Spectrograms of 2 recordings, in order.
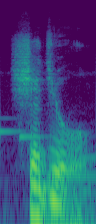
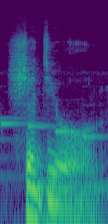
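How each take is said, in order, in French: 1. Il est prononcé avec un accent britannique. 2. Il est prononcé avec un accent britannique.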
